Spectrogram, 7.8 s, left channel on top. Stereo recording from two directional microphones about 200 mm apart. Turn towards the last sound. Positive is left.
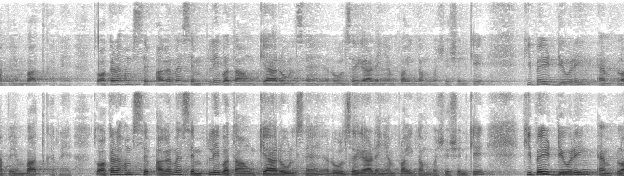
turn(degrees=-40)  # may be behind; listen again after turning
